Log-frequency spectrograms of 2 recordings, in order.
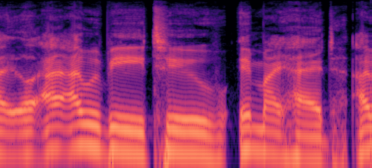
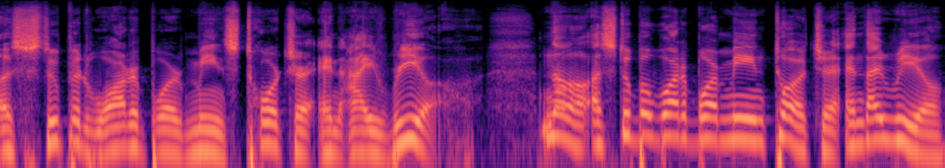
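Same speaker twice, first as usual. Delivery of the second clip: put-on Italian accent; 4 semitones higher than usual. Quoting a line twice, in a put-on Italian accent. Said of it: "They're doing this in Italian accent".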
